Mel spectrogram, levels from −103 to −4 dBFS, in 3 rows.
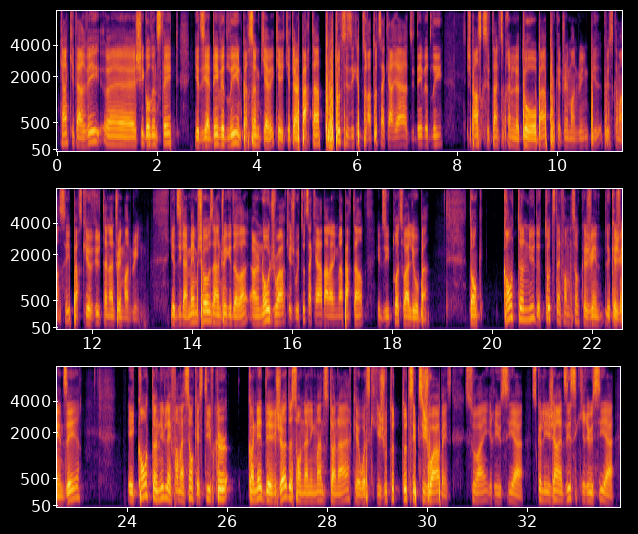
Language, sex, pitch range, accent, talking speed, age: French, male, 120-155 Hz, Canadian, 260 wpm, 30-49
